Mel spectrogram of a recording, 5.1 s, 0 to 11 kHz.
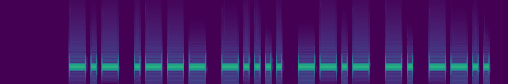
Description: Morse code, heard as a keyed tone, about 22 wpm, 700 Hz. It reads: KJ6QNZ
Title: USA Call Signs - 6 Characters - Repeated 2x - 22wpm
